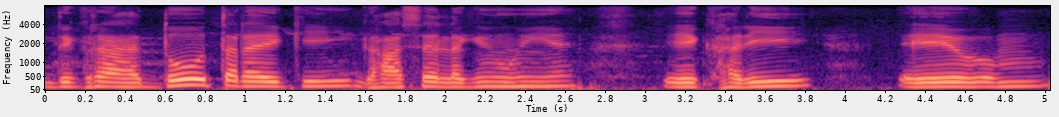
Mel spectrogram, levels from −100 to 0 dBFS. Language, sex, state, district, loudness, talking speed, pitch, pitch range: Hindi, male, Uttar Pradesh, Budaun, -22 LUFS, 165 wpm, 160 Hz, 150-170 Hz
